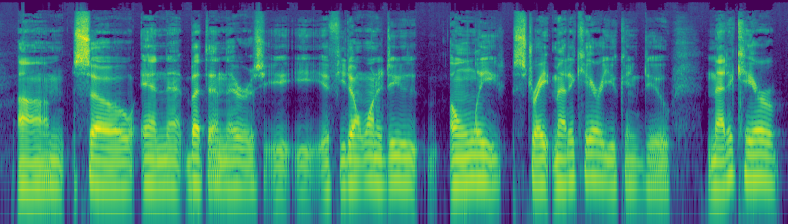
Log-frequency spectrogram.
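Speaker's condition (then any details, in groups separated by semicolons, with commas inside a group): No condition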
